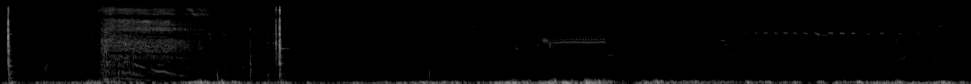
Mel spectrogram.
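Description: A fishing cast: a sharp click, then a whoosh with a reel whir falling in pitch for about a second, and another click. Birds call afterwards, one with a quick, even trill near the end.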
